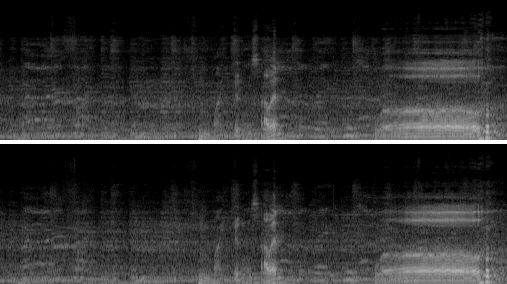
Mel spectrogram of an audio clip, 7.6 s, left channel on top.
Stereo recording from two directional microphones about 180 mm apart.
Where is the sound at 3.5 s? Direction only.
10° right (ahead or behind).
